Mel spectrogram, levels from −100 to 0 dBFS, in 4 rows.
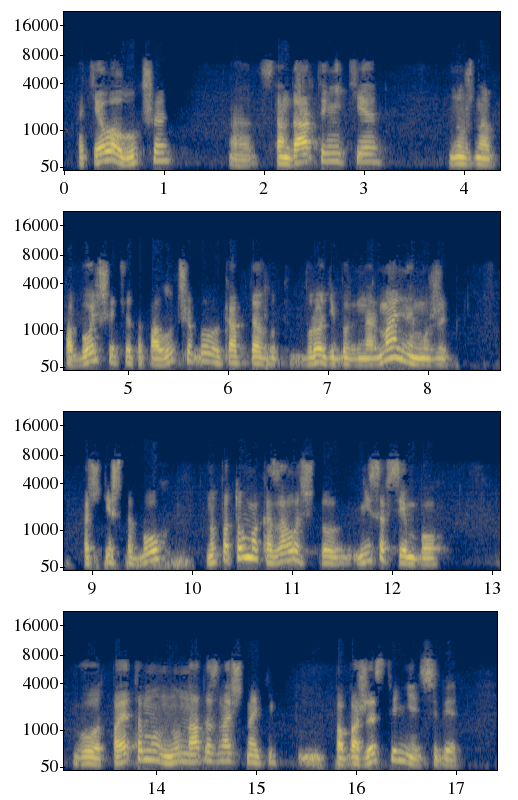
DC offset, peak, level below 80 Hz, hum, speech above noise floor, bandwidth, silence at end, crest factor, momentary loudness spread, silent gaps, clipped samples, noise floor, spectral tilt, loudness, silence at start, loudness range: under 0.1%; -4 dBFS; -66 dBFS; none; 47 dB; 7.6 kHz; 0.4 s; 18 dB; 13 LU; none; under 0.1%; -70 dBFS; -5.5 dB/octave; -23 LUFS; 0.15 s; 2 LU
